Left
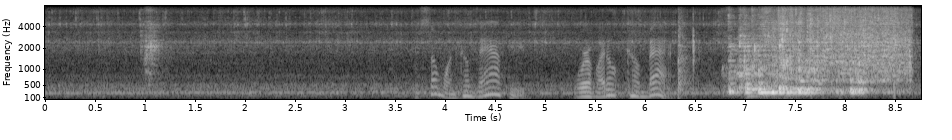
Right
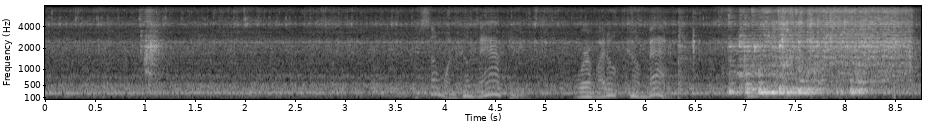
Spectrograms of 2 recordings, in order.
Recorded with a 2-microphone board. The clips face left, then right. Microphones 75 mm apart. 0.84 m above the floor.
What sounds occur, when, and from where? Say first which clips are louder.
0.9 s a clap: even; 10° right (ahead or behind), 1.9 m
3.7 s a man speaking: left 4 dB; 30° left (ahead or behind), 0.7 m
6.3 s a toilet flushing: left 3 dB; 80° left, 0.7 m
